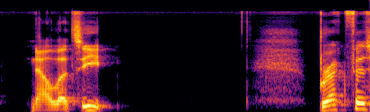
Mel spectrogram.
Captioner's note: pause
